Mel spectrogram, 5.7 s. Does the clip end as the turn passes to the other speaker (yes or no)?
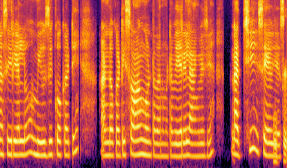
yes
